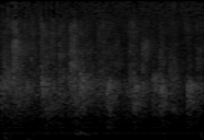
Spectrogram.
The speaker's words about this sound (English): Y'all give him a big welcome. Let's give the Lord another hand of applause. Amen.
